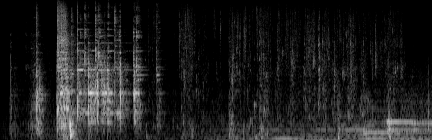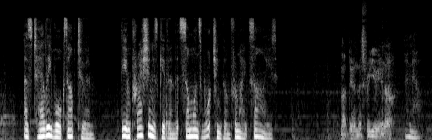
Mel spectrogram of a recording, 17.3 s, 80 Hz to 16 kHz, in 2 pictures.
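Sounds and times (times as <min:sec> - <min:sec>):
mug tossed into a sink clinking and knocking: 0:01.3 - 0:03.4
liquid pouring from a bottle down a sink drain: 0:03.0 - 0:08.2
speech: 0:09.2 - 0:14.3, 0:15.4 - 0:17.1.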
